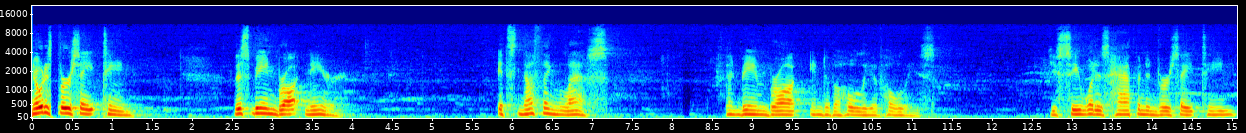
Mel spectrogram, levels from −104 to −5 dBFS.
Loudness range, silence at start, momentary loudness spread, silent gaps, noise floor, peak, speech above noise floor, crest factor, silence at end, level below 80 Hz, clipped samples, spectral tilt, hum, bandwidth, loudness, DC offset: 6 LU; 0 s; 16 LU; none; -64 dBFS; -4 dBFS; 40 dB; 22 dB; 0 s; -56 dBFS; under 0.1%; -9 dB/octave; none; 9.2 kHz; -26 LUFS; under 0.1%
